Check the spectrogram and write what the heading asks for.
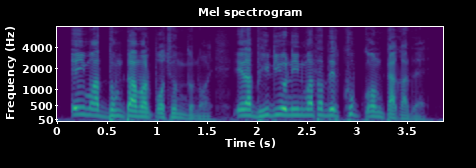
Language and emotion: Bengali, disgusted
